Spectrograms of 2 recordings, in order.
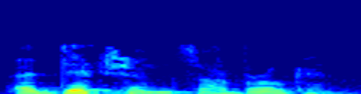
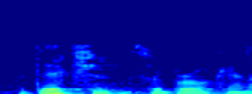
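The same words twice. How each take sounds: First: Said in the usual way. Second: Softer, low restatement; hushed repeat. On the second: Real, not acted. Preacher repeats his point to the congregation, hushed. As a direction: say it back quietly, letting it sink in.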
